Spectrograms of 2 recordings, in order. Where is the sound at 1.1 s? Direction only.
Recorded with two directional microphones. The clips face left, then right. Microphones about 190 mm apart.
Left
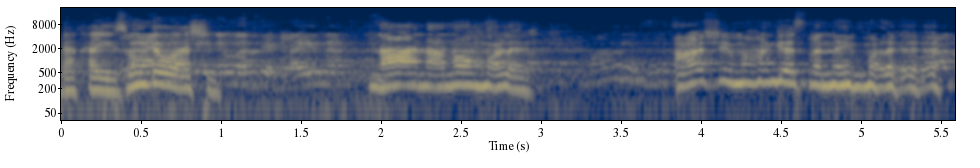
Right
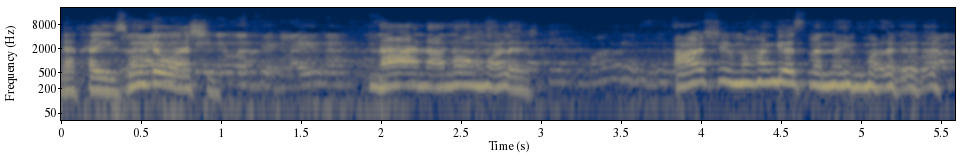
5° right (ahead or behind).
